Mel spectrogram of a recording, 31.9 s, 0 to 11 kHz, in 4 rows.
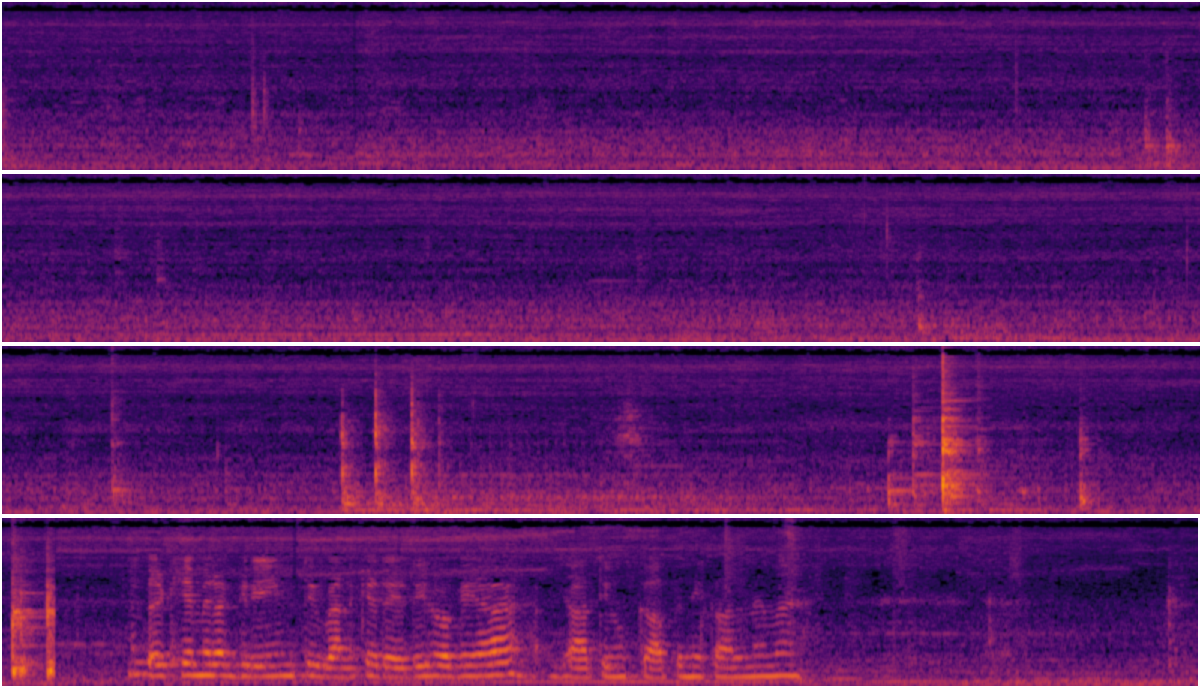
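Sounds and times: curry simmering hiss: 0.0 - 31.9
spatula knocking pan: 18.2 - 19.0, 21.8 - 23.3, 24.0 - 24.3
steel lid clanking on pan: 21.8 - 22.6.

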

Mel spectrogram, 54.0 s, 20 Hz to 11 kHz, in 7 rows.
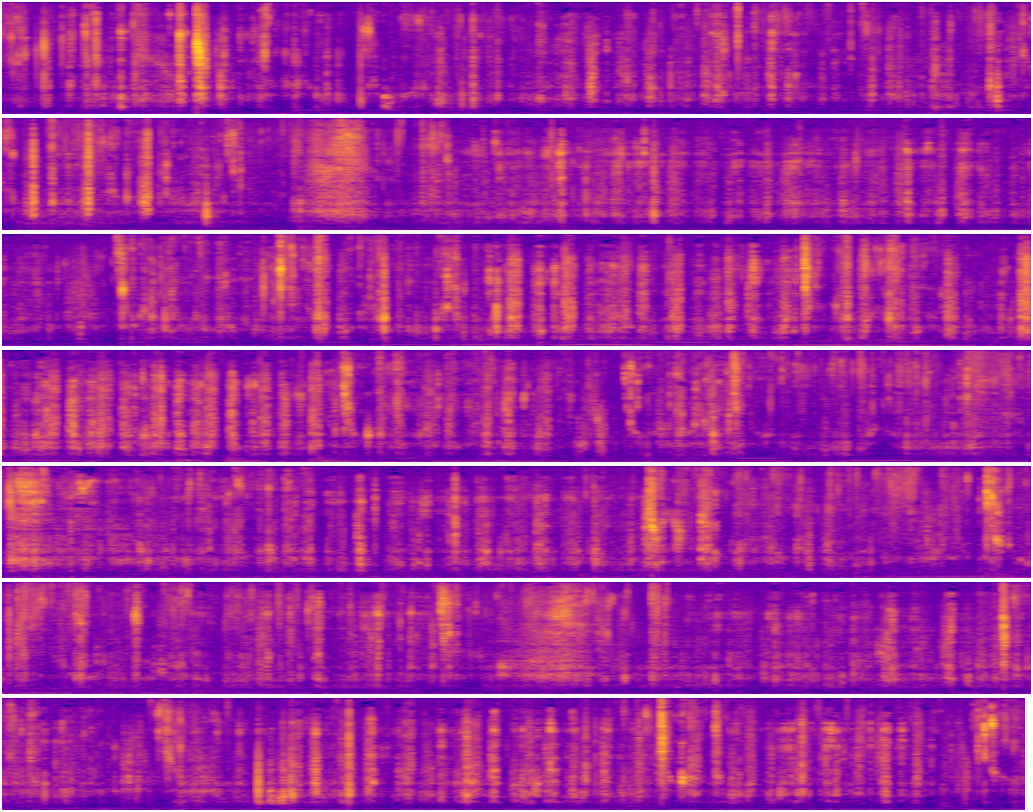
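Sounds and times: cucumber crunching: 0.0 - 53.9
wet chewing and mouth smacks: 0.0 - 53.9.

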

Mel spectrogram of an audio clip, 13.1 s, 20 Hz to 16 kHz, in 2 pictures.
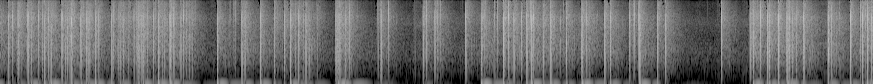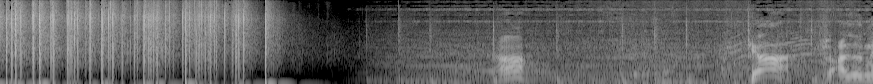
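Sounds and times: fireworks crackling: 0.0 - 9.2.

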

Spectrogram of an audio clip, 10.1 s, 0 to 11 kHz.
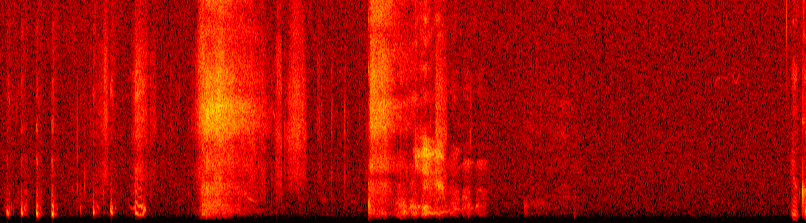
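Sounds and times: breathy puff of air: 2.4 - 3.4.

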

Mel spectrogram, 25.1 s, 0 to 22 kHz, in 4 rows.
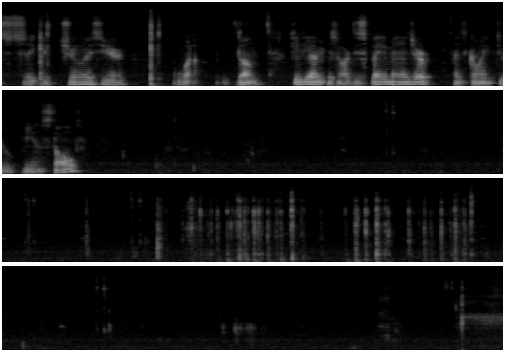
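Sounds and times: computer keyboard typing: 1.8 - 2.1, 14.2 - 18.5.

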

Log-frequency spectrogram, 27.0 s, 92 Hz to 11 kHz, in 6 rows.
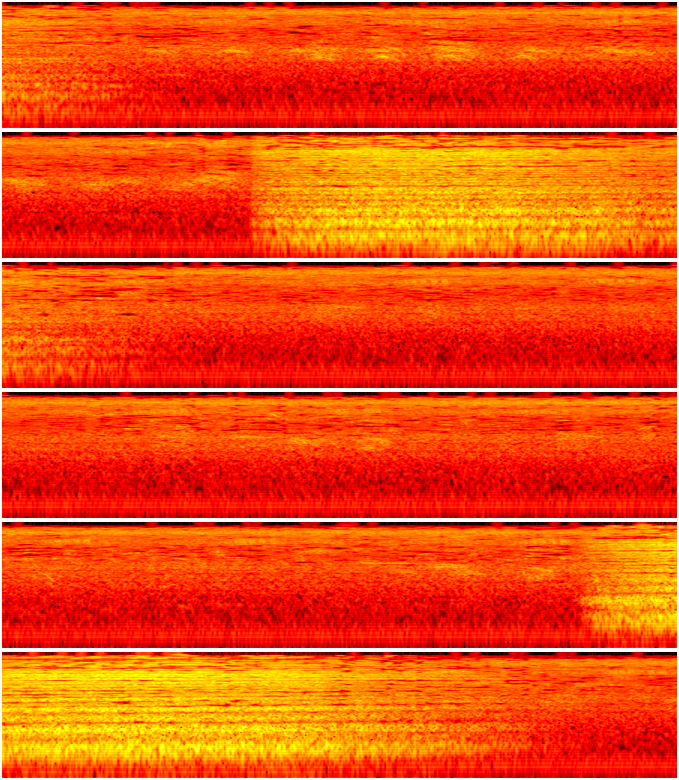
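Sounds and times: propane burner roar: 0.0 - 1.4, 6.1 - 10.4, 21.8 - 26.7
steady low hum: 0.0 - 2.4, 5.8 - 11.0, 21.8 - 27.0.

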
